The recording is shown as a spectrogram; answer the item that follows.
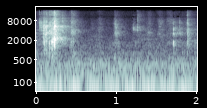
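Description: Plastic wrapper of a Reese's Peanut Butter Cup package crinkling and tearing as it is pulled open by hand. There is a sharp rustle at the start, then softer crinkles.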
